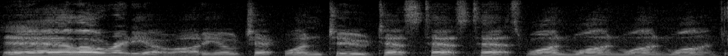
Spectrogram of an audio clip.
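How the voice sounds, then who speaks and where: Deep-voiced man amid heavy radio noise. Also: drawn-out words, hardly any pauses. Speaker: CB radio operator and livestreamer. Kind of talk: casual CB radio chat. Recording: dull CB stream with loud static noise.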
